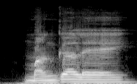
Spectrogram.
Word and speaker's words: Mangale: Nirmale, Mangale. Chữ này cũng vậy, chữ G này chúng ta đọc là G. Thì chữ Anuswara này chúng ta đổi thành chữ Ng.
